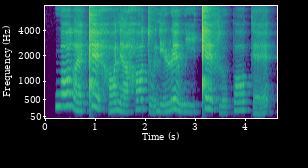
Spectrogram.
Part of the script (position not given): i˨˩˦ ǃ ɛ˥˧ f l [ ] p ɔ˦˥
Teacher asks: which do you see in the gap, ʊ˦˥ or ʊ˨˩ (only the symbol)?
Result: ʊ˨˩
